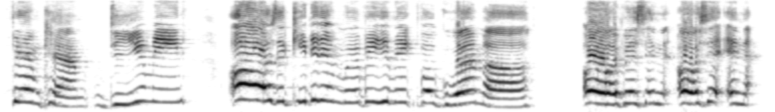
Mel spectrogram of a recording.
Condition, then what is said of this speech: Cerebral palsy. I have cerebral palsy on my right side. After I have a speech disability, I have a limp, I have foot braces, I have a tiny right hand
